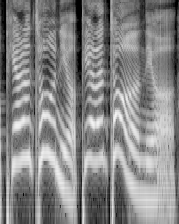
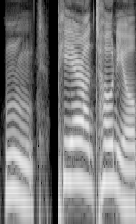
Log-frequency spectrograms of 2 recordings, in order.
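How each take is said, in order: First: Italian accent. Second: Said in the usual way. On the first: Shown as a demonstration. Trying out the name to her co-host, Italian accent. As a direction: roll out "Pier Antonio" with an Italian lilt. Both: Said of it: "I think that was not bad".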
